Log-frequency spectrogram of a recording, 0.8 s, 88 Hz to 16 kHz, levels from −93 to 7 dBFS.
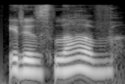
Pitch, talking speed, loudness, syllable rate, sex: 200 Hz, 215 wpm, -14 LUFS, 4.5 syllables/s, female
